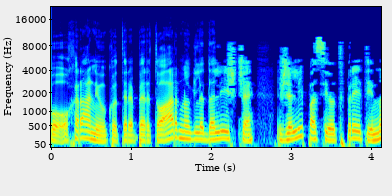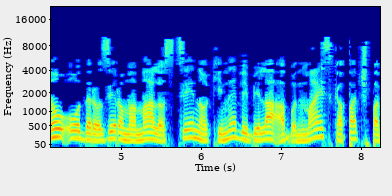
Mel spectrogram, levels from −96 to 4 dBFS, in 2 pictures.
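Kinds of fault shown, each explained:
Adaptive stream at a lower bitrate: right after "bo ohranil kot repertoarno", at about 2.05 s, the speech abruptly gets duller and more processed, with no gap, and it stays that way to the end. The player has evidently switched to a cheaper rendition when the connection slowed. Everything above 10 kHz is gone, and the codec smearing and swirl that come in point to a drop from roughly 96 to 24 kbit/s AAC.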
